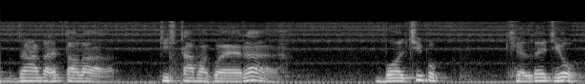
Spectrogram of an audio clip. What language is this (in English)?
Nepali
